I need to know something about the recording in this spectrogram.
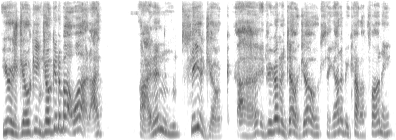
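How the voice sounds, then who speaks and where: A livestream host from the United States with a husky voice, chatting casually and bluntly while teasing viewers and rambling through answers to their comments. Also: medium pitch, animated, brisk, slight background noise. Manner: blunt, teasing, sometimes breaking into playful exclamations.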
